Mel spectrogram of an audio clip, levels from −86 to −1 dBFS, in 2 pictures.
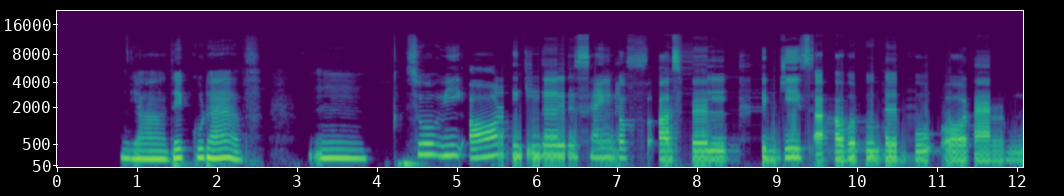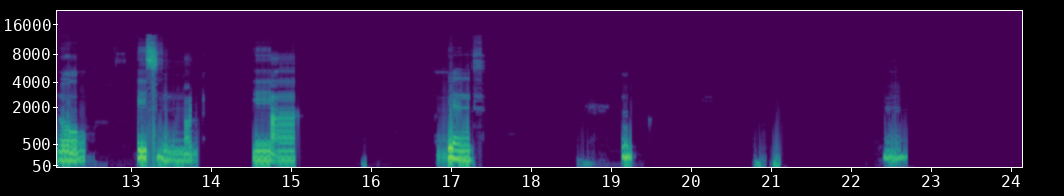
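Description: From 5.52 s to 24.13 s, the speech turns into robotic sound from repeated short buffers. A rigid, metallic buzz near 66.8 Hz takes hold. The likely cause is audio arriving too seldom, so roughly 15 ms chunks repeat while most real audio is skipped.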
